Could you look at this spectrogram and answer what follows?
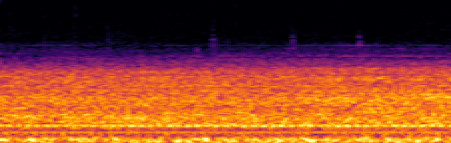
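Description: Fixed-wing airplane engine noise at Newcastle airport, a steady broadband roar holding constant throughout, moderately distant with no talk over it.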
